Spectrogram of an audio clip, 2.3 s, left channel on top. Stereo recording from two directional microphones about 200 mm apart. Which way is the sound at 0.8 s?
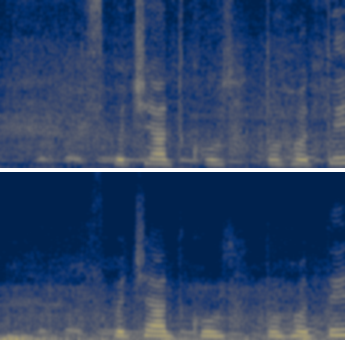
5° right (ahead or behind).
